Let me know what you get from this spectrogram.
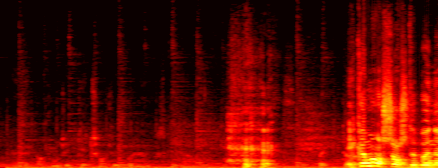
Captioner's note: snickers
